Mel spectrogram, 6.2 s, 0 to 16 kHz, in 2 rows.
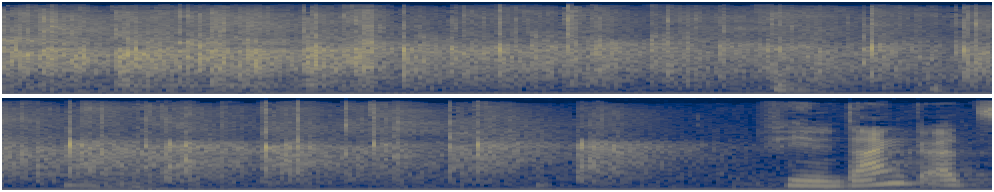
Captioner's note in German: Beifall BÜNDNIS 90/DIE GRÜNEN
